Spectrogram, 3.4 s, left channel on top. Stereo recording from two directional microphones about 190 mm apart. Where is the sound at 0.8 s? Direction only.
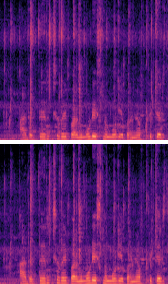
15° right (ahead or behind).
